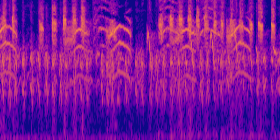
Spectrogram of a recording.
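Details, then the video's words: Small birds in a trapping lure recording: loud, crowded chirping with a few clear, downward-curving whistled notes rising above the rapid twittering. "SUARA PIKAT BURUNG BURCIL ANDALAN SANGAT AMPUH"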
